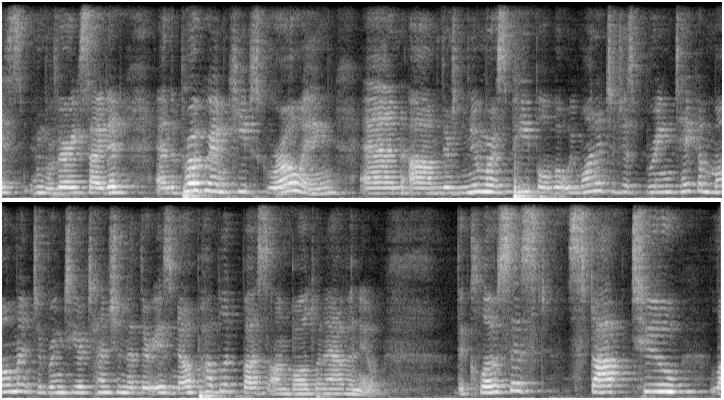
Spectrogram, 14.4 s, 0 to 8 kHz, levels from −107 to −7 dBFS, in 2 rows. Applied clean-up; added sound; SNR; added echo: none; none; none; reverberation time 0.5 s.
